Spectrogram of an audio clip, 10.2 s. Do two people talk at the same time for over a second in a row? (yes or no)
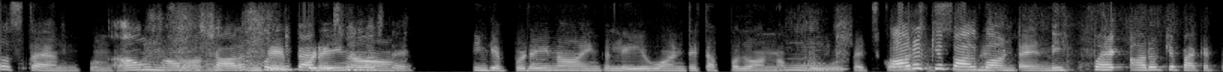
yes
